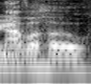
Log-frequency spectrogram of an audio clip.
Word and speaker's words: Navajo: Then it talks about Rambo's half Navajo, am I saying that right? Ancestry? – Navajo. – Navajo, there you go.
